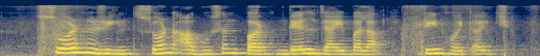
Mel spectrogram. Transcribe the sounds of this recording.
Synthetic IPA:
soɾnɾiːnsoɾna̰bʱusənpəɾd̪eld͡zajbəlaɾinɦojt̪əjt͡sʰ

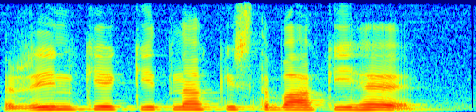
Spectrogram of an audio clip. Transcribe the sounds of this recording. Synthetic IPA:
ɾinkekɪt̪nakɪst̪baːkiɦɛː

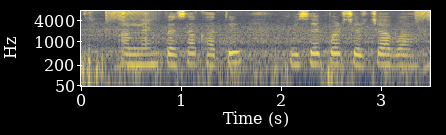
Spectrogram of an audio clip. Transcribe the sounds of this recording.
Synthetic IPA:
əlajnpɛsakʰat̪iɾ | ʋisəjpəɽt͡ʃəɾt͡ɕaʋa

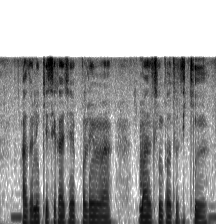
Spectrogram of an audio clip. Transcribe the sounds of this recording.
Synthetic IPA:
ad̪unikːesikad͡ʒepɔlima | malt͡ʃiŋpɔd̪ɔt̪ikʰːi

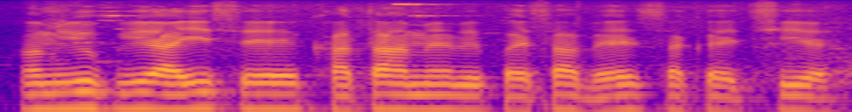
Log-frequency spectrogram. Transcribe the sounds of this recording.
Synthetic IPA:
ɦəmjuːpiaːisekʰaːt̪amẽbʱipəːsabʱeːd͡ʒsəkət͡ʃʰiɛ

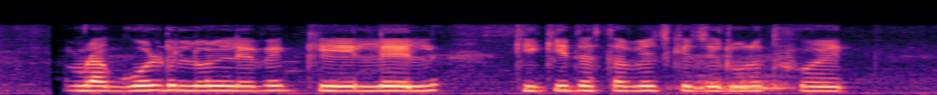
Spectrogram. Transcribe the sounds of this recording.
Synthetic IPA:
ɦəmɾaɡoːlɖloːnleːʋekeleːl | kikid̪əst̪aʋed͡ʒked͡ʒəɾuːɾət̪hoːet̪

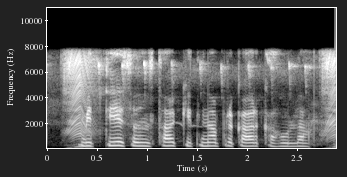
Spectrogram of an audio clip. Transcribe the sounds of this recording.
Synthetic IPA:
ʋɪt̪ːjesə̃nst̪ʰakɪt̪napɾɐkaːɾkaɦoːlaː

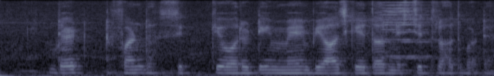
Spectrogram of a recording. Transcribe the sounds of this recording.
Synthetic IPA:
ɖeːʈ | ʈpʰə̃ɳɖsɪk | joːɾɪʈimẽbʱiaːd͡ʒked̪ɐɾnɪʃt͡ʃɪt̪ɾəɦət̪bɐʈẽː

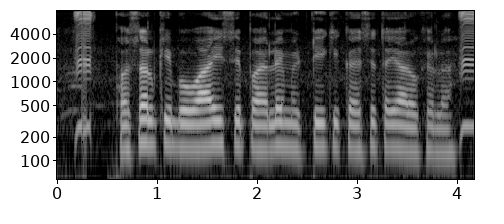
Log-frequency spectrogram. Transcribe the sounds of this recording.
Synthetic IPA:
pʰɐsəlkibʊwaːisepɛɦlemɪʈːikikɛːset̪ɐjːaːɾɦokʰeːlaː

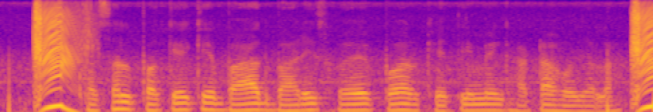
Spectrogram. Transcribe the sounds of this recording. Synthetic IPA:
pʰəsəlpəkekebaːd̪baːɾɪʃɦoepəɾkʰeːt̪imẽɡʱaːʈaɦod͡ʒaːlaː

